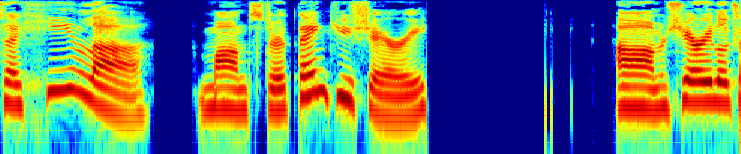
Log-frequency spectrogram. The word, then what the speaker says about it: Gila monster: It's a Gila monster. Thank you, Sherry. Sherry looked up the pronunciation, so it's pronounced Gila monster.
